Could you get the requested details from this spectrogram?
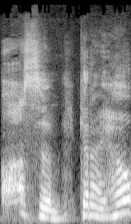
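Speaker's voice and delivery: high, loud, eager blurted burst.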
